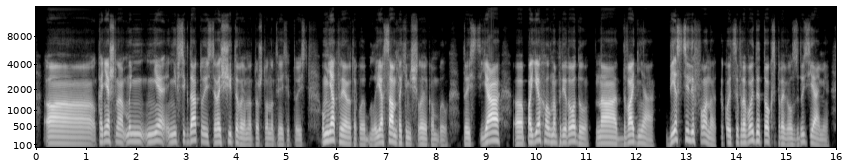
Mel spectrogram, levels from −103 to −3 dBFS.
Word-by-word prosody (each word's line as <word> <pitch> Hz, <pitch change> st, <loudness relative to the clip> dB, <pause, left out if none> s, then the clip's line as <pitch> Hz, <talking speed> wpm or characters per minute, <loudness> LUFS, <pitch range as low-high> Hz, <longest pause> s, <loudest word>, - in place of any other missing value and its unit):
а, 120 Hz, -2 st, +2 dB
конечно, 150 Hz, -1 st, +1 dB
мы 160 Hz, +4 st, -7 dB
не 160 Hz, +1 st, -3 dB
не 150 Hz, +2 st, -6 dB
всегда, 165 Hz, +4 st, +1 dB
то 185 Hz, -4 st, -12 dB
есть 145 Hz, -3 st, -7 dB
рассчитываем 140 Hz, -6 st, -2 dB
на 110 Hz, 0 st, -10 dB
то, 115 Hz, -, -10 dB
что 115 Hz, -, -11 dB
он 110 Hz, -1 st, -10 dB
ответит. 105 Hz, -2 st, -13 dB
То -, -, -14 dB
есть 100 Hz, 0 st, -13 dB, 0.2 s
у -, -, -8 dB
меня, 175 Hz, +4 st, +6 dB
к 185 Hz, -, -23 dB
примеру, 130 Hz, -5 st, -1 dB
такое 110 Hz, -1 st, -10 dB
было. 100 Hz, +1 st, -14 dB
Я 140 Hz, +5 st, +2 dB
сам 160 Hz, -4 st, +6 dB
таким 125 Hz, -3 st, -6 dB
человеком 105 Hz, -3 st, -6 dB
был. 90 Hz, -2 st, -16 dB, 0.3 s
То 115 Hz, -, -6 dB
есть 110 Hz, -2 st, -9 dB
я, 165 Hz, +9 st, +8 dB, 0.3 s
а, 120 Hz, +1 st, +2 dB
поехал 160 Hz, +2 st, +2 dB
на 145 Hz, 0 st, -3 dB
природу 140 Hz, -5 st, -3 dB
на 125 Hz, -1 st, +3 dB
2 145 Hz, +8 st, +3 dB
дня 125 Hz, -8 st, -8 dB, 0.2 s
без 200 Hz, -2 st, 0 dB
телефона. 160 Hz, -, -4 dB
Такой 140 Hz, -2 st, -5 dB
цифровой 140 Hz, +6 st, -3 dB
детокс 160 Hz, -3 st, -3 dB
провел 110 Hz, -2 st, -7 dB
с 100 Hz, -, -15 dB
друзьями. 110 Hz, -, -5 dB
135 Hz, 170 wpm, -22 LUFS, 115-155 Hz, 0.3 s, я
